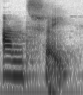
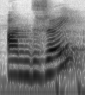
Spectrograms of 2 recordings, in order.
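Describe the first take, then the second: First: The consonants are pronounced voiceless. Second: The consonants are pronounced voiced. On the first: The speaker calls it wrong. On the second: The speaker calls it right.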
